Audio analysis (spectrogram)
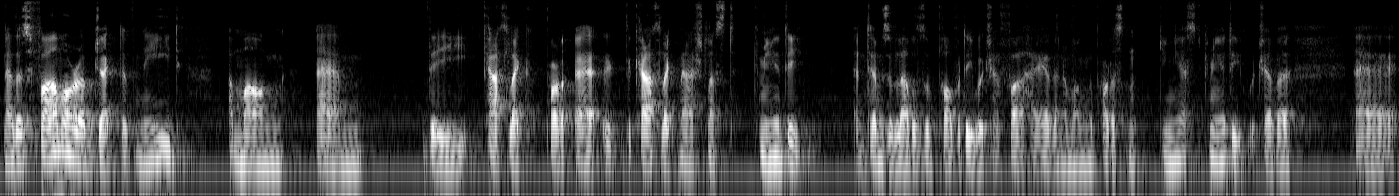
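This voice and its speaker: A man giving formal testimony as a witness before a parliamentary committee, laying out long arguments in a measured, analytical way. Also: deep voice, flat delivery, sharp tone, slight background noise.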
